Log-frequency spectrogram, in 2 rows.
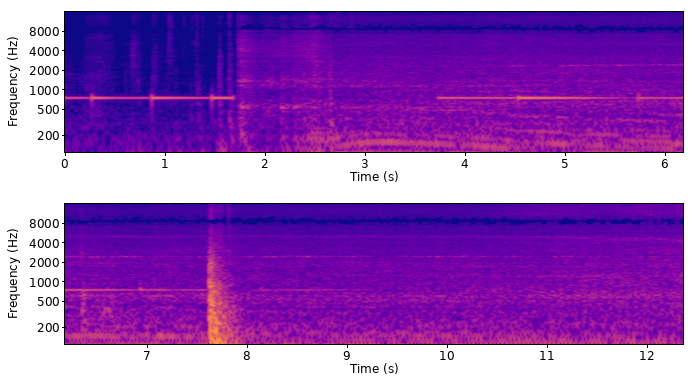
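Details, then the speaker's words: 2014 Chevrolet Cruze 1.4L with oxygen sensor and intake airflow codes just cleared, before PCV kit install: lumpy, uneven, hunting low rumble at idle, engine struggling from failed PCV system. "i mean the engine is struggling and as you can hear the noise [Laughter] okay that's the problem"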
